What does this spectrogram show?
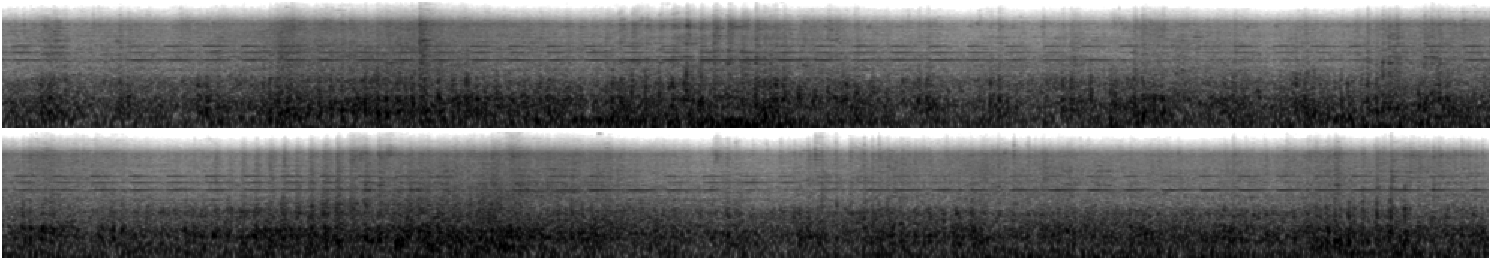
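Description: BNSF double-stack intermodal freight train rolling past: a continuous heavy rumble of container well cars on the rails that swells and eases a little. Faint high steady tones come and go through it.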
